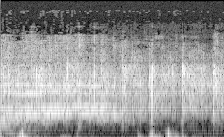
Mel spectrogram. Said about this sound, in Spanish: Un fuerte aplauso.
